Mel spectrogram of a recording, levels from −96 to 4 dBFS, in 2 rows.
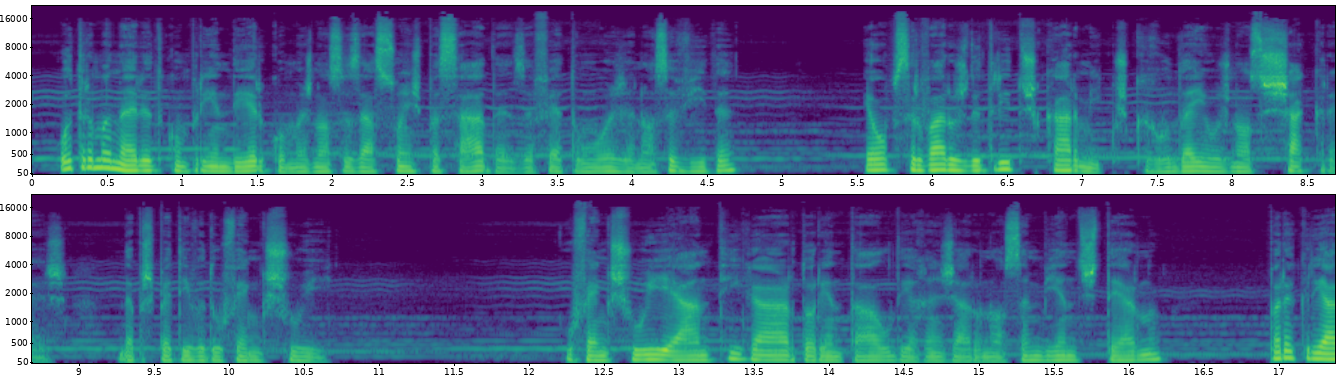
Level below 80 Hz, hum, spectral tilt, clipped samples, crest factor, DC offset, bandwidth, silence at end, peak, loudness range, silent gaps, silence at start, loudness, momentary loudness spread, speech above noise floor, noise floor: -50 dBFS; none; -5 dB/octave; under 0.1%; 20 dB; under 0.1%; 18 kHz; 0 s; -2 dBFS; 6 LU; none; 0 s; -22 LUFS; 11 LU; 31 dB; -51 dBFS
